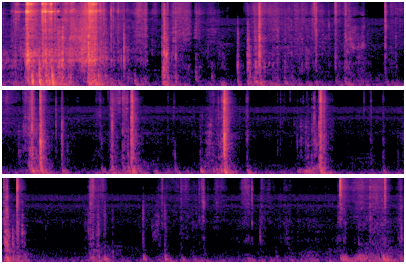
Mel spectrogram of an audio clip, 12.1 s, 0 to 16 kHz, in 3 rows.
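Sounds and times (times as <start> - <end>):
plastic pages turning with clicks: 0.4 - 8.3.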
